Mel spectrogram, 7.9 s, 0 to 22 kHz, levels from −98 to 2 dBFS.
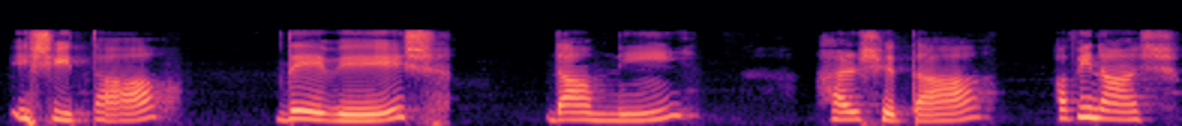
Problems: background sounds at intervals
